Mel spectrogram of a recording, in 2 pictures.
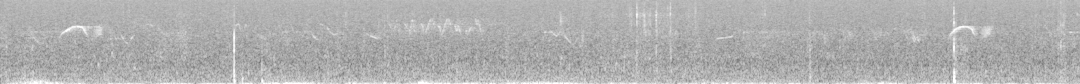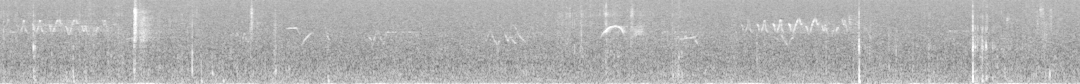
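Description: Faint outdoor ambience with a songbird repeating the same high song about every seven seconds: a short arching note, then a buzzy trill. A few faint low rumbles come near the start, and there are occasional soft ticks.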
